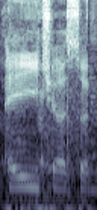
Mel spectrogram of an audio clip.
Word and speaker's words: Acheson: Oh, yeah, he told me how to pronounce his name. Acheson. Thanks, man. You tell me how Will Acheson hits a 360 dive roll and ends up between these dumpsters.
